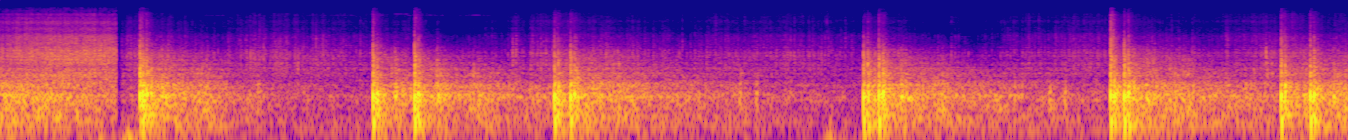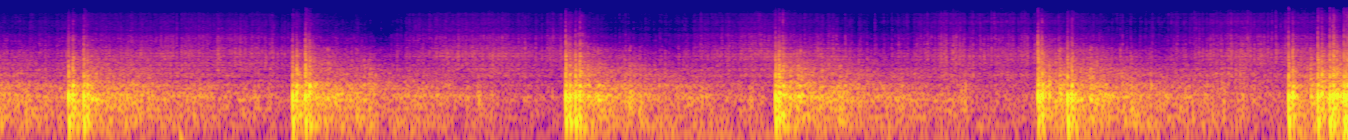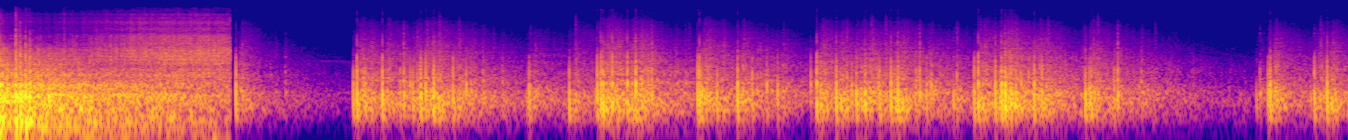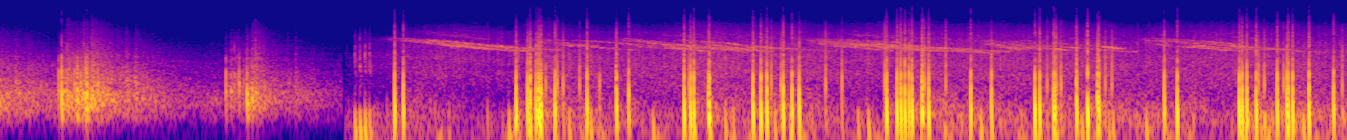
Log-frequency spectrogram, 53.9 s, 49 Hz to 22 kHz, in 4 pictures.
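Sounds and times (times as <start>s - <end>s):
falling firework whistles: 0.0s - 9.4s, 10.0s - 31.8s, 43.9s - 53.9s
sharp firework cracks: 0.0s - 32.3s, 42.7s - 53.9s.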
